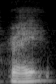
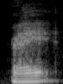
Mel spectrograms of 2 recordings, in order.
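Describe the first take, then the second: No difference in how they are said.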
